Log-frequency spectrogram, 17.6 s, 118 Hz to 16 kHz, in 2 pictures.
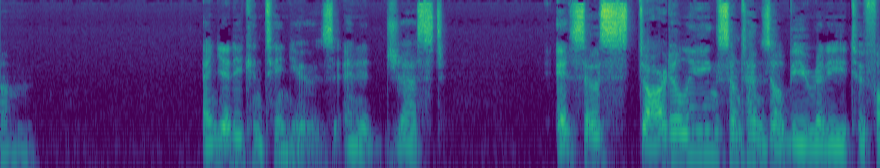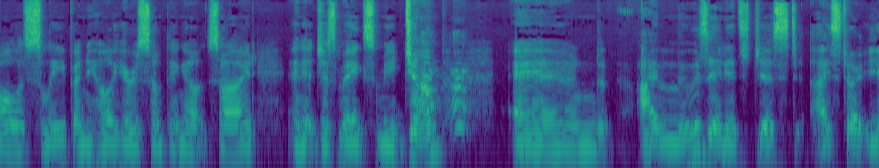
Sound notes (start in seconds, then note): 12.9 bark loudly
